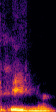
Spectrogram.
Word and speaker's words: Weidner: It's on Weidner Road. I could get the address for you right now if you would like me to. No, you said School of Science and Technology on Weiner Road? Weidner. Yes.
